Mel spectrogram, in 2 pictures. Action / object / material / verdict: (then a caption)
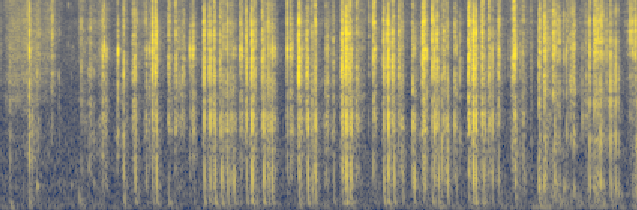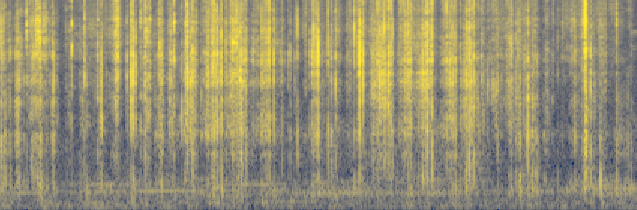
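tap / molded plastic action figure / plastic / none. Long blue nails tap and scratch the body and head of a molded plastic Predator action figure with textured armor, held in both hands. Rapid, dense, bright clicks and dry scratching rasps overlap continuously, each tap short with almost no ring.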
